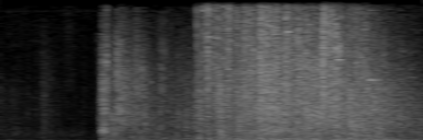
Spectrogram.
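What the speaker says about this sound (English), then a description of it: "We've got cannon shots bouncing into our lines." Cannon shots and musket fire in a Napoleonic-era strategy video game battle, a sudden loud burst of overlapping gunfire that stays dense and rumbling after a quiet start.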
